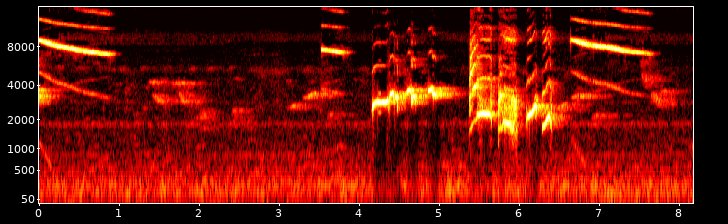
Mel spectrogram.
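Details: Orange-headed thrush singing, played as a lure to prompt quiet birds. It opens with thin, falling high whistles, then after a pause comes a run of rich, rapidly varied warbled and twittering phrases.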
